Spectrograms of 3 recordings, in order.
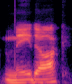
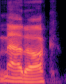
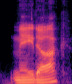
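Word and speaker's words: Madoc: uh uh near uh madok not Maddock madok clarify everybody gets very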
